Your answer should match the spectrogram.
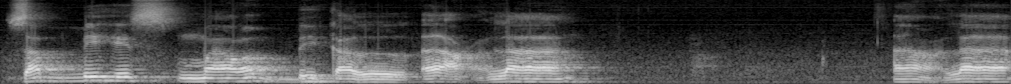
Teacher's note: Jadi bukan ala, bukan sabbihisma rabbikal a'la atau ala, bukan, tapi a'la. Jadi hamzahnya diucapkan dulu, baru ada ain di situ yang dimatikan atau yang disukun ya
